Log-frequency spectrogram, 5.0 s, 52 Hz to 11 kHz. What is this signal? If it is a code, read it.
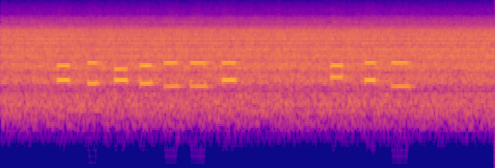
DTMF, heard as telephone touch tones, dialled by hand, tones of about 120 ms, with phone line noise. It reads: 8675339 093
